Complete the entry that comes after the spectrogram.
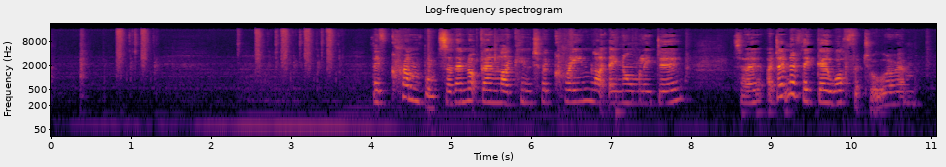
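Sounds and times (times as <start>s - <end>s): spray bottle spritzing water: 0.8s - 1.4s, 2.4s - 3.7s.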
